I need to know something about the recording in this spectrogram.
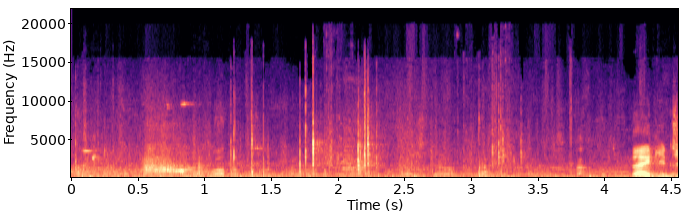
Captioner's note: indistinct conversation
